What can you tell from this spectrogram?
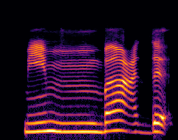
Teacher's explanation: dia tak boleh berhenti ain saja, dia kena bunyi dal kuat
